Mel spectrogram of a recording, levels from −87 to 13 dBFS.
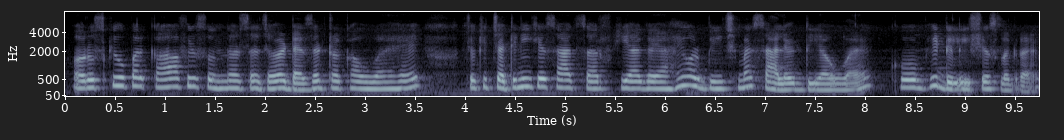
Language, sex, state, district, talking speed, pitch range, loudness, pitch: Hindi, female, Bihar, Begusarai, 210 wpm, 205-250 Hz, -26 LUFS, 220 Hz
